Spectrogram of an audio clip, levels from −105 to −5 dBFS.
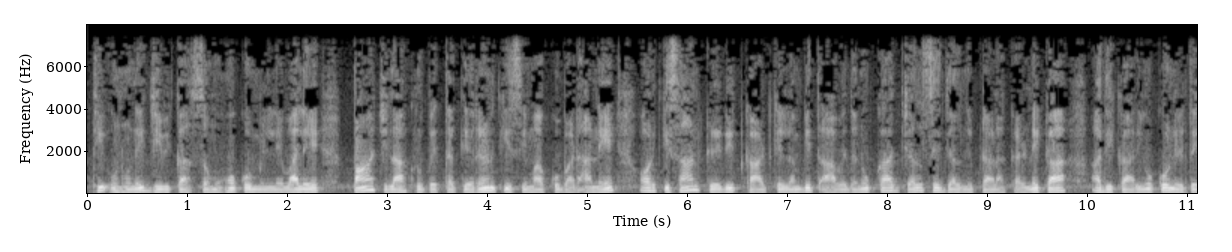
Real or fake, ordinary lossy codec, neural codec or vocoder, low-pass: real; none; none; 7.2 kHz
